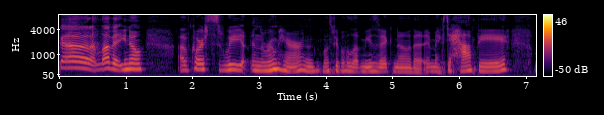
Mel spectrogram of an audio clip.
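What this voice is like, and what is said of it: Speaks with an accent. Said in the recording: “it's my accent”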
